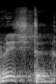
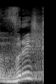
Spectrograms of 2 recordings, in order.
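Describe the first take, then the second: First: The word begins with no w sound. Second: The word begins with a w sound. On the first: The speaker calls it right. "इसे हम उच्चारण करते हैं रिष्ट" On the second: The speaker calls it wrong. "इसे वृष्ट नहीं पढ़ेंगे क्योंकि डब्ल्यू का उच्चारण वह होता है"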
